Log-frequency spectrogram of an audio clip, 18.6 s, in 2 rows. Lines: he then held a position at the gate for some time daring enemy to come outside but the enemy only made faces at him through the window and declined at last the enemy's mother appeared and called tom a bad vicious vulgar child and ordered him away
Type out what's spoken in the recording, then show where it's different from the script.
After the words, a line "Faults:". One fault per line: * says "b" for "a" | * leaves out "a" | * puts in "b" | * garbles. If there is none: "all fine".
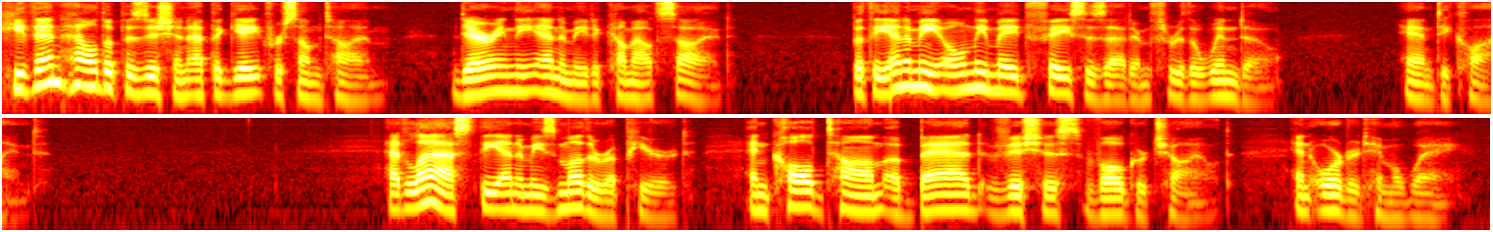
he then held a position at the gate for some time daring the enemy to come outside but the enemy only made faces at him through the window and declined at last the enemy's mother appeared and called tom a bad vicious vulgar child and ordered him away
Faults:
* puts in "the"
